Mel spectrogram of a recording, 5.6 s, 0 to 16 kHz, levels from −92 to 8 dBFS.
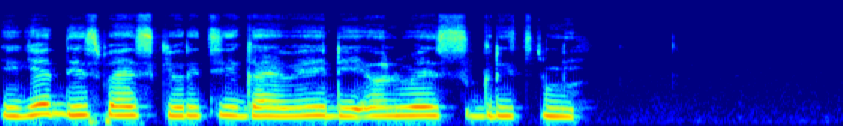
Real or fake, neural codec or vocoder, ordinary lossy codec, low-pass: real; none; none; 10.8 kHz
